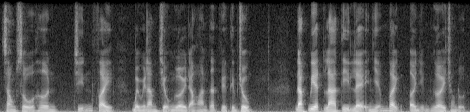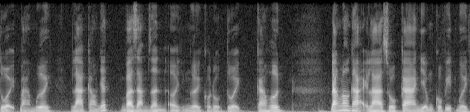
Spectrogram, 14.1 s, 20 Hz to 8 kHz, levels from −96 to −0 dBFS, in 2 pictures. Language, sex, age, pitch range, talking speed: Vietnamese, male, 20-39, 100-130 Hz, 205 wpm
